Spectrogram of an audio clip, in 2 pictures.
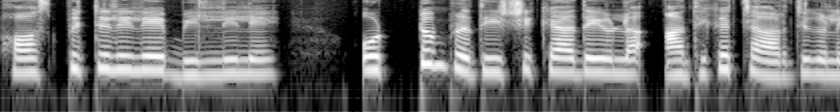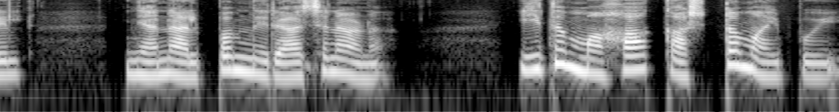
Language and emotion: Malayalam, sad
